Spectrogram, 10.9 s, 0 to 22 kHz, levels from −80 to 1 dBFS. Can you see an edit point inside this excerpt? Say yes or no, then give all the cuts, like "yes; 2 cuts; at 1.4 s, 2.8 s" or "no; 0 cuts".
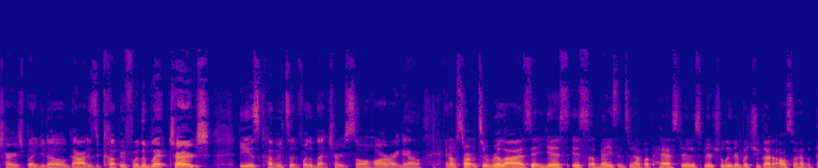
no; 0 cuts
